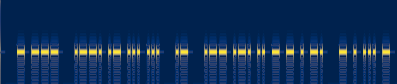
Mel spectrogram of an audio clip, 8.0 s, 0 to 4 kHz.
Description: Morse code, heard as a keyed tone, about 25 wpm, 750 Hz. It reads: TO PASS A WRITTEN TEST
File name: Archive / 25 WPM / 25WPM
